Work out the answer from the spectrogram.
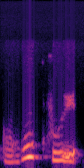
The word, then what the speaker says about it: roucoule: court toujours la tourterelle rou coule la tourterelle roucoule le re de roucoule c'est un R qui est au fond de la gorge rououle donc j'ai pas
